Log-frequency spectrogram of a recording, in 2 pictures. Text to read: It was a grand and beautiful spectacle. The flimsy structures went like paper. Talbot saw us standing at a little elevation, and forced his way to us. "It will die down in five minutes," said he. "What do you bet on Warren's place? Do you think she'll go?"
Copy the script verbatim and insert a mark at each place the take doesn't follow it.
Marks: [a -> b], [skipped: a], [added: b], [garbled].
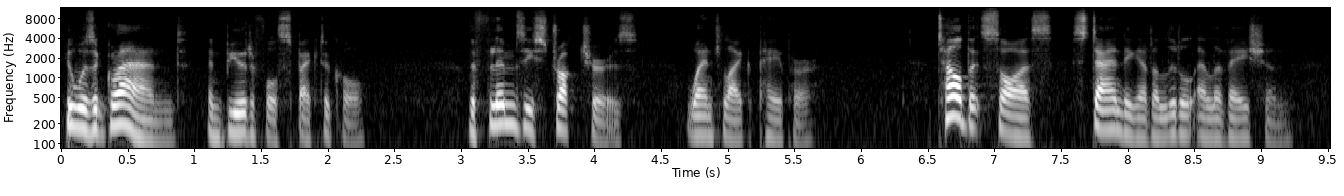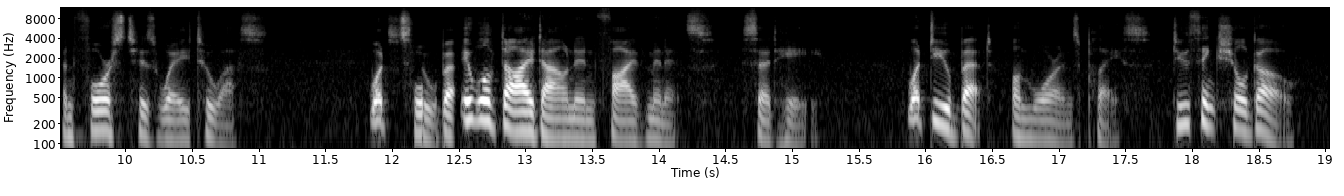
It was a grand and beautiful spectacle. The flimsy structures went like paper. Talbot saw us standing at a little elevation, and forced his way to us. [garbled] "It will die down in five minutes," said he. "What do you bet on Warren's place? Do you think she'll go?"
